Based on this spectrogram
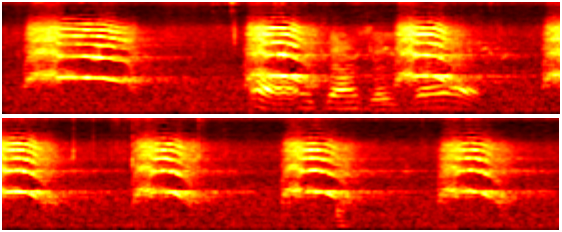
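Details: A Limpkin gives a series of harsh, wailing, downward-sliding cries, about one per second across seven seconds. Lower wavering notes mix in near the start, and a faint steady tone runs throughout.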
